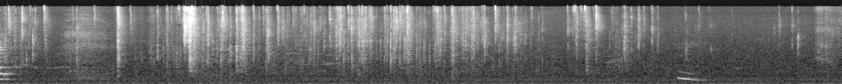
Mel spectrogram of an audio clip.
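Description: Wrapper of a KitKat chocolate bar crinkling as it is peeled open, in scattered crackles drawn out over about ten seconds, with louder bursts about three seconds in and again around six to seven seconds. A short vocal sound comes about eleven seconds in.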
